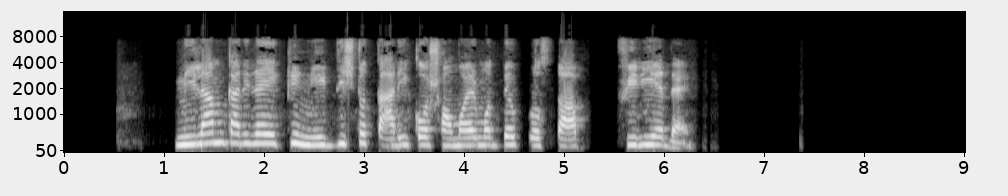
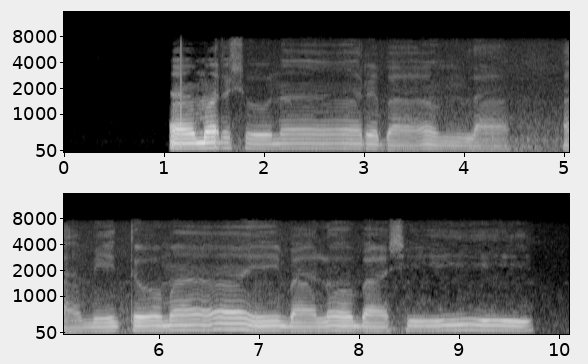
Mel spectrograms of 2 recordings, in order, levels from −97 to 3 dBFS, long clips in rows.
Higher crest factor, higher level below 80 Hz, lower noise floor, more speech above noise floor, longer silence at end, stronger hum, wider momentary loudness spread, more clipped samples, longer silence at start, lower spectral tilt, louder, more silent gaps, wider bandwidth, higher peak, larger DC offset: second, 14 dB vs 20 dB; second, -58 dBFS vs -52 dBFS; second, -56 dBFS vs under -90 dBFS; second, 45 dB vs over 69 dB; first, 2.75 s vs 0.35 s; neither; second, 6 LU vs 13 LU; neither; about the same, 1.1 s vs 1.05 s; second, -4 dB/octave vs -8 dB/octave; first, -11 LUFS vs -22 LUFS; first, 5.37-5.51 s vs none; about the same, 8 kHz vs 7.8 kHz; first, 0 dBFS vs -4 dBFS; neither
